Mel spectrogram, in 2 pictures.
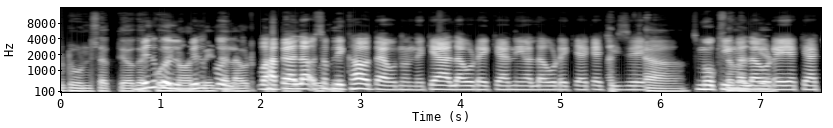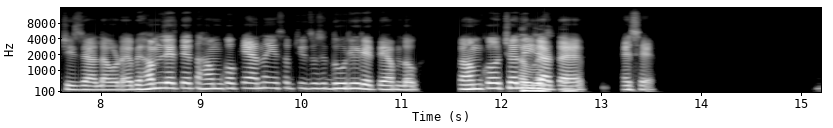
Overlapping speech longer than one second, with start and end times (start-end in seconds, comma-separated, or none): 0.8-2.8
